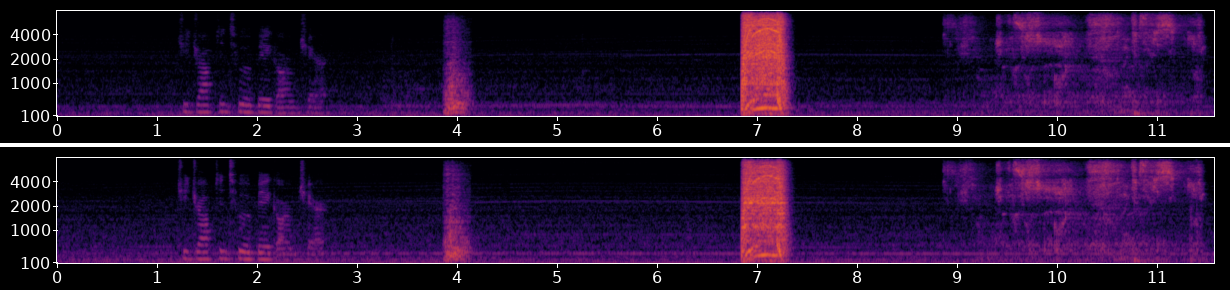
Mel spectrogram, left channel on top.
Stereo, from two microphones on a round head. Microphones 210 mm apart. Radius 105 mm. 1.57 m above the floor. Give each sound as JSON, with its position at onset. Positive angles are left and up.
{"t": 1.2, "sound": "a woman speaking", "side_deg": -60, "distance_m": 0.8}
{"t": 3.9, "sound": "a whoosh", "side_deg": -15, "distance_m": 1.1}
{"t": 6.8, "sound": "a drill", "side_deg": 20, "distance_m": 0.8}
{"t": 8.9, "sound": "whispering", "side_deg": -10, "distance_m": 0.6}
